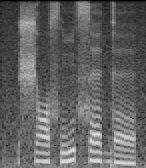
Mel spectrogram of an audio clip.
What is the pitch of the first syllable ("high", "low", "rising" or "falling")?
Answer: low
